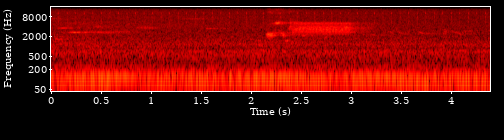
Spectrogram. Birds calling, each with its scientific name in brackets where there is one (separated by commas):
Baltimore Oriole (Icterus galbula), Red-winged Blackbird (Agelaius phoeniceus)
